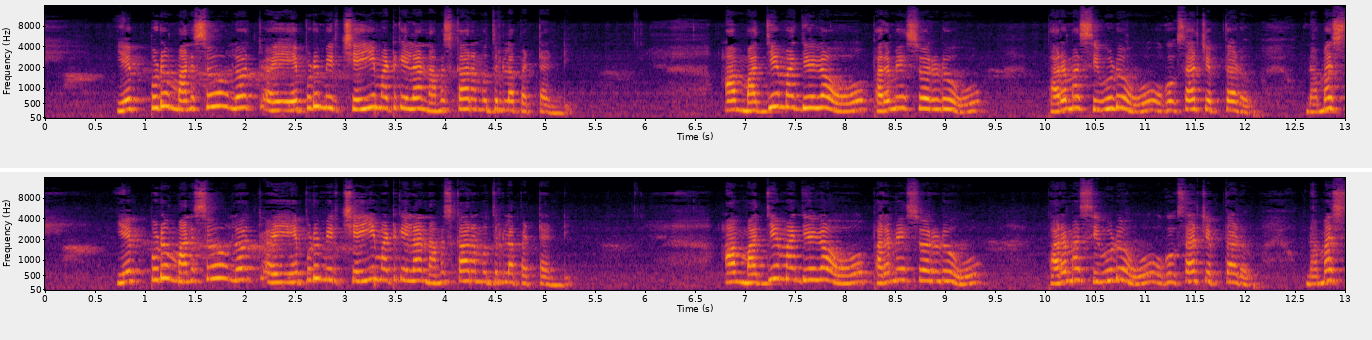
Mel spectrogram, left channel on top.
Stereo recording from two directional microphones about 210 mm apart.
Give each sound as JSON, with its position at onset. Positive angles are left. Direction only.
{"t": 0.7, "sound": "a woman's voice", "side_deg": 50}
{"t": 6.3, "sound": "a woman's voice", "side_deg": 50}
